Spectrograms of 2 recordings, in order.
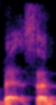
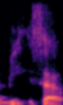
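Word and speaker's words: بئس: So wa bi'sal, once again, bi'sa is not ba'sa, bi'sa.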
